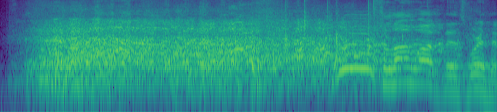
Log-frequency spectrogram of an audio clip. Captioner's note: laughter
